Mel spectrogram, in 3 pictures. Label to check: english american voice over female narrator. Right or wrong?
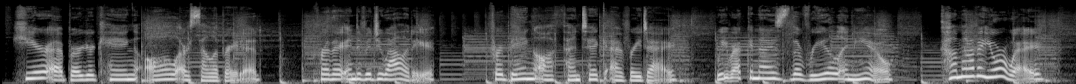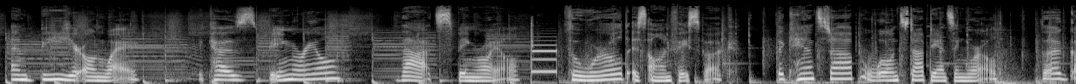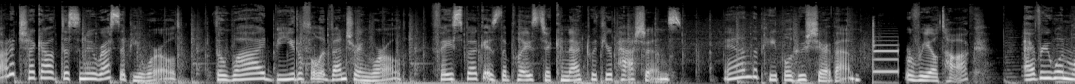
Right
